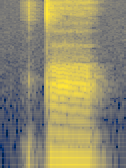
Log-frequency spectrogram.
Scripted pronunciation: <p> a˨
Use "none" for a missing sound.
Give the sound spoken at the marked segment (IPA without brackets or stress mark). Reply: t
